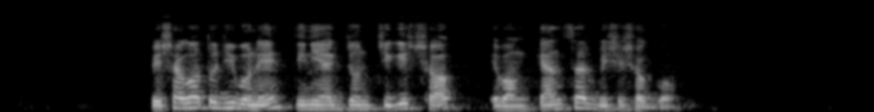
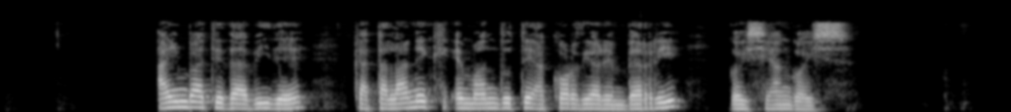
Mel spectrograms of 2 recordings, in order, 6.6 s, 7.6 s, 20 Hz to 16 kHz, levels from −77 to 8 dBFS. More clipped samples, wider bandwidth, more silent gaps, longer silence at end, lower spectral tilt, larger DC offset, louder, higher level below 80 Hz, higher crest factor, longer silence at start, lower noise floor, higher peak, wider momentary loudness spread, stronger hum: neither; about the same, 7.4 kHz vs 8 kHz; neither; first, 1.5 s vs 1.25 s; about the same, -6 dB/octave vs -5.5 dB/octave; neither; second, -22 LUFS vs -14 LUFS; second, -72 dBFS vs -56 dBFS; about the same, 16 dB vs 14 dB; about the same, 1.15 s vs 1.2 s; first, under -90 dBFS vs -82 dBFS; second, -8 dBFS vs 0 dBFS; about the same, 7 LU vs 8 LU; neither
